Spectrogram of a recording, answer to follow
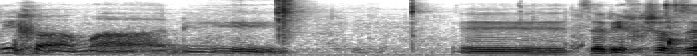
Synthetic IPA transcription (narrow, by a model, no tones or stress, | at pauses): liχama̰ːni | et͡saɾiχaʃavz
